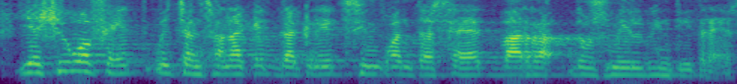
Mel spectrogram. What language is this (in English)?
Catalan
